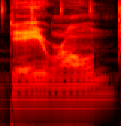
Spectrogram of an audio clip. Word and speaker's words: Dayron: We start out with Dayron Blanco, and I looked this up. They pronounce it Dayron, so I will stick with that pronunciation.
